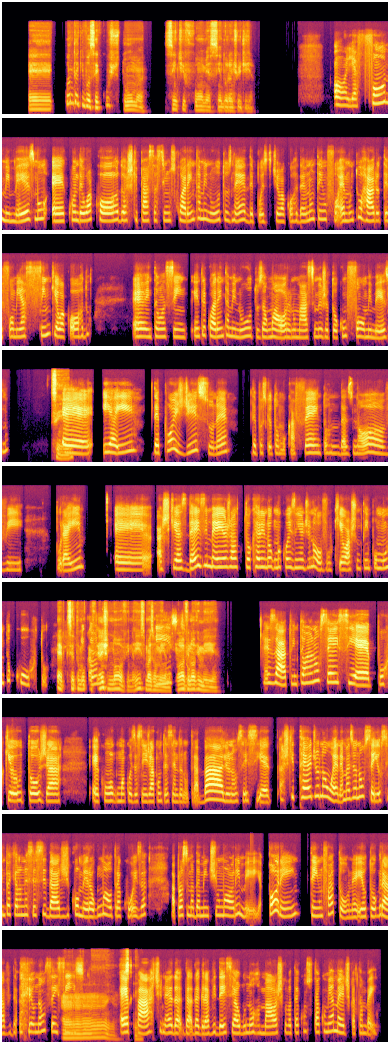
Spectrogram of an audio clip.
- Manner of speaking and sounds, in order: chuckle
- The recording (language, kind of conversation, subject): Portuguese, advice, Como posso aprender a reconhecer os sinais de fome e de saciedade no meu corpo?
